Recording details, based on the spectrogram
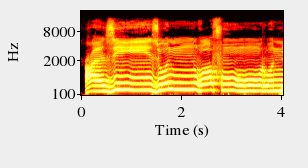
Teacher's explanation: tanwin bertemu Gin harus dibaca jelas jelas jangan mendengung jangan mendengung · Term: izhar halqi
